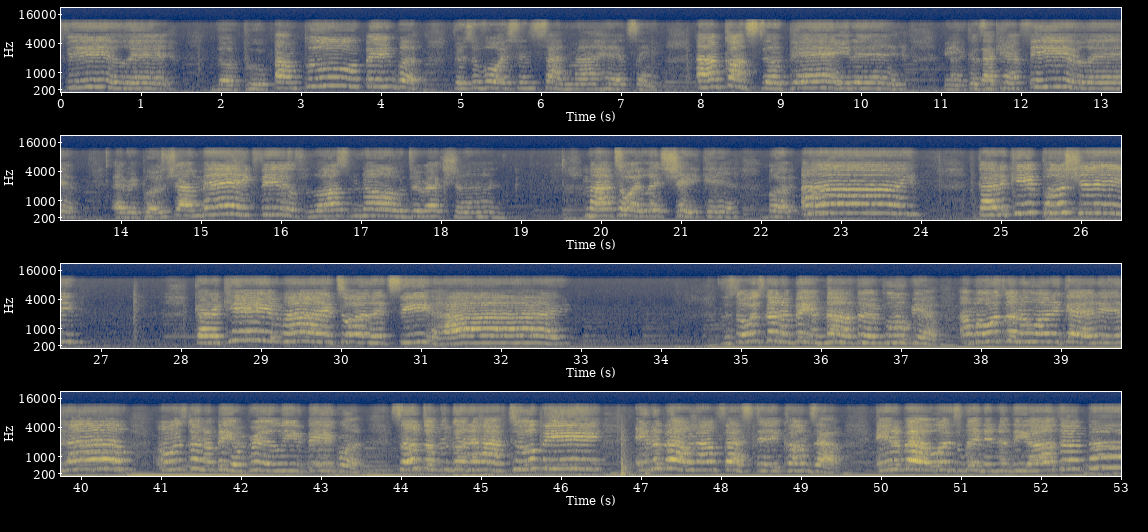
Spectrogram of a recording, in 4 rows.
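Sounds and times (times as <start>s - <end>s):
child singing: 0.0s - 18.8s, 19.8s - 24.0s, 24.7s - 26.8s, 28.2s - 32.9s, 34.8s - 53.0s
steady low hum: 0.0s - 53.0s.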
